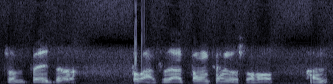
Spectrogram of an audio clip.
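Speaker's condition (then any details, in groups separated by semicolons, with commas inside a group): Congenital muscular dystrophy; present from birth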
